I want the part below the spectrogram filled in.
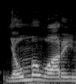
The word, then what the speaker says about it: Yomawari: who's in the Womaro. How do you pronounce that game? – Yomawari Night Alone.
